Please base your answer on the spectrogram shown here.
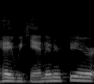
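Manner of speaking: ordinary delivery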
